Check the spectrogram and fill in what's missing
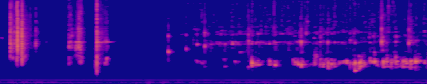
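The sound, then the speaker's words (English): A few sharp crackling clicks, then wine from a twist-off bottle with a blue label glugs steadily into a glass, extra full, the gurgle rising in pitch as the glass fills. Fairly quiet, with no voices. “I'm pouring extra on purpose.”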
